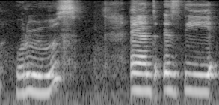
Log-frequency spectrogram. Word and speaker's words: Uruz: Phonetically, it's pronounced Uruz, and is the U or V of the alphabet.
